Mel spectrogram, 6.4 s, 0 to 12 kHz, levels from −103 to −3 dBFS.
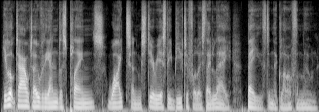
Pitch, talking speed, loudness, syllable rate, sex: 95 Hz, 195 wpm, -21 LUFS, 5.3 syllables/s, male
